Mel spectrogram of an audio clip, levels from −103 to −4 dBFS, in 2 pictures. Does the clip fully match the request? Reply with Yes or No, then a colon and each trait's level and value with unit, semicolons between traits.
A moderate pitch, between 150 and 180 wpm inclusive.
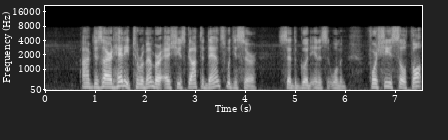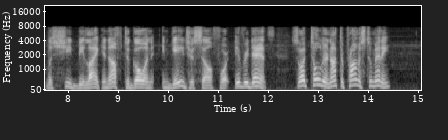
Yes: medium, 165 Hz; average, 170 wpm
